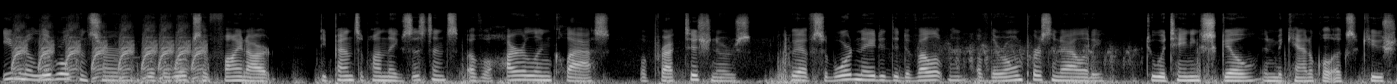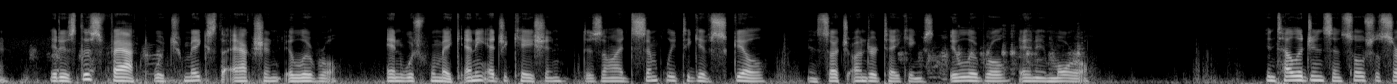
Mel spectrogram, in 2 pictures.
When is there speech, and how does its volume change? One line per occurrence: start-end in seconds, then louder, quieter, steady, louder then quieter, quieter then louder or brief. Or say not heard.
0.0-24.9 steady
26.4-27.8 brief.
